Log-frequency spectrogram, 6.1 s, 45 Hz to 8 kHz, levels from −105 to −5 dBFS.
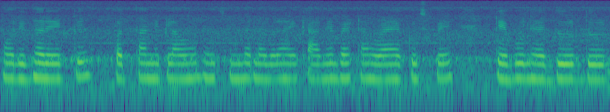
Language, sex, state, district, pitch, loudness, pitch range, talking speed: Hindi, female, Chhattisgarh, Bilaspur, 210 Hz, -35 LUFS, 205-215 Hz, 215 wpm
